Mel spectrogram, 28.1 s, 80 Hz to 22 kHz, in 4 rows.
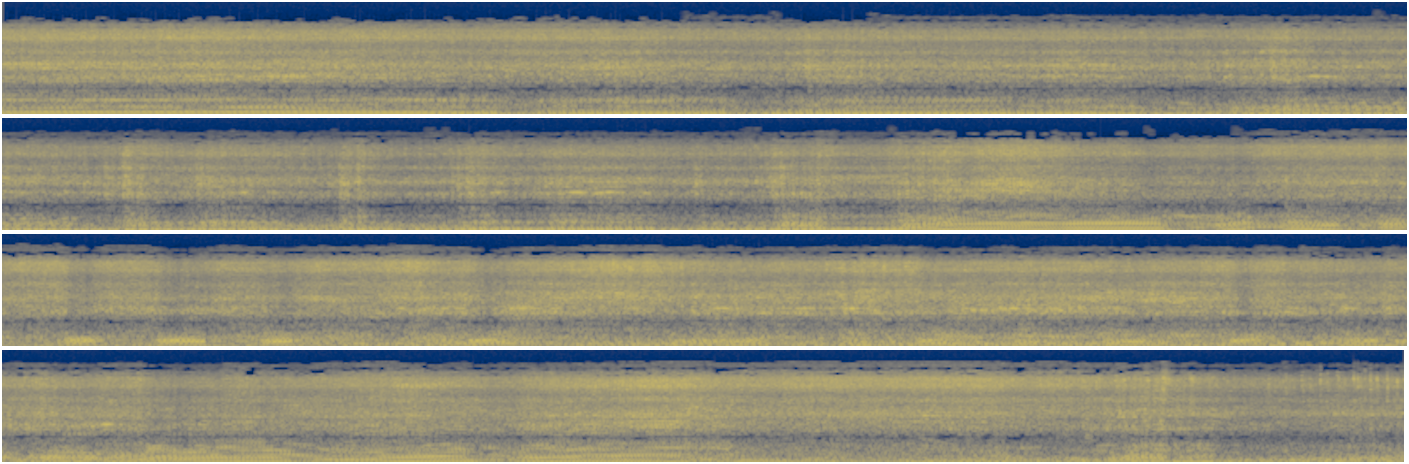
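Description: Polaris Sportsman 1000XP ATV's twin-cylinder engine running under throttle, with the revs rising and falling several times about halfway through and again near the end.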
